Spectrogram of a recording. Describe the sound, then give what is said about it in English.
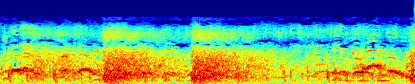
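Sharp, loud gunshot bangs crack out over a dense, continuous roar of a stampeding longhorn cattle herd, with shouting voices mixed in, as a band of outlaws charges the herd, firing guns at close range to start a stampede. “The band of outlaws charged at the herd with guns roaring.”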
